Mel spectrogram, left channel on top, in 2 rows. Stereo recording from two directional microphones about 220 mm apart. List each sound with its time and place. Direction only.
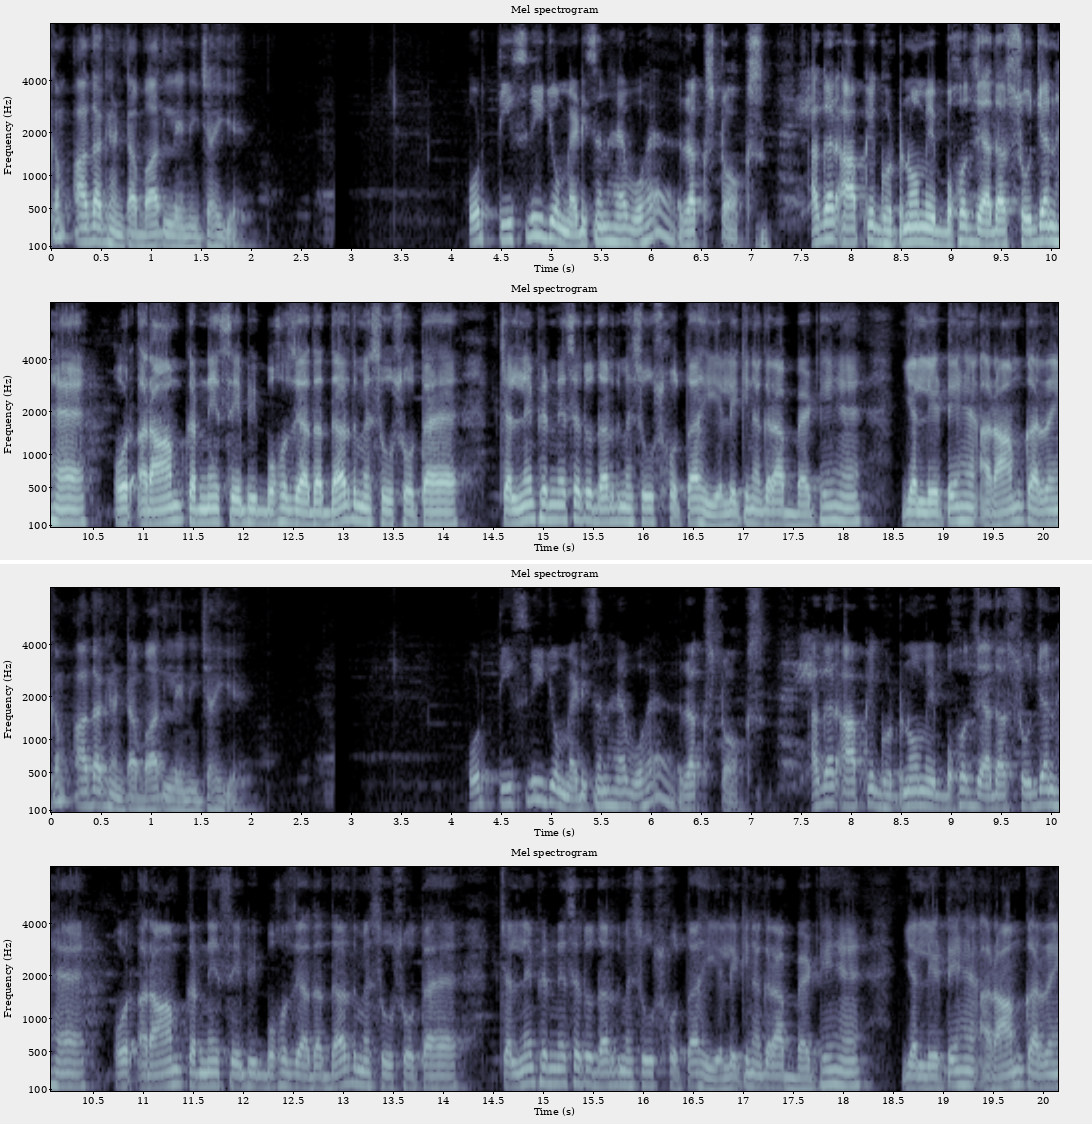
0.0 s a man's voice: 25° left (ahead or behind)
4.2 s a man's voice: 25° left (ahead or behind)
